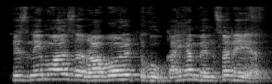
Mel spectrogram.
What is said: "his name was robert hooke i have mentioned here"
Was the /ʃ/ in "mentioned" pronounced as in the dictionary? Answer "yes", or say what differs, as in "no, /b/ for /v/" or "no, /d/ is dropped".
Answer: no, /s/ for /ʃ/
